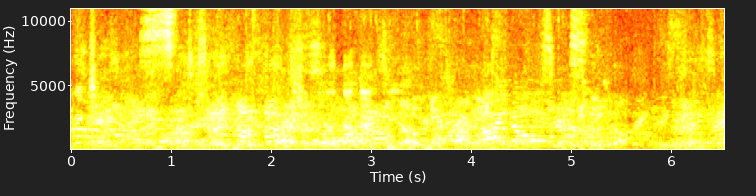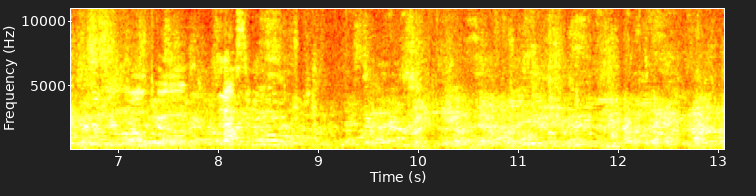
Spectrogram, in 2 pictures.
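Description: Many people talking at once: a steady, overlapping crowd chatter in a large hall, with no single voice standing out.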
